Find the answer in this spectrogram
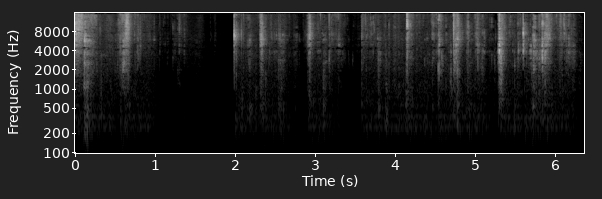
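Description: Close-miked chewing of crispy spicy dakgangjeong (Korean glazed fried chicken bites): irregular crunching and wet mouth clicks, with a pause about a second in.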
